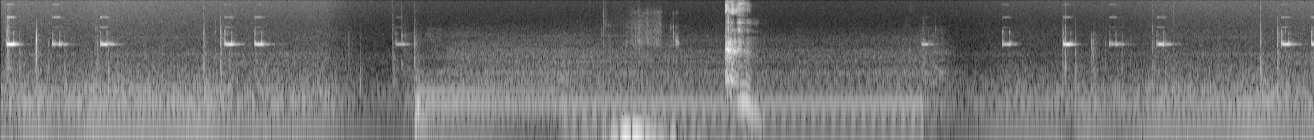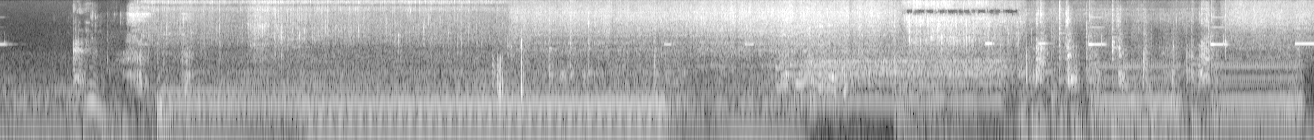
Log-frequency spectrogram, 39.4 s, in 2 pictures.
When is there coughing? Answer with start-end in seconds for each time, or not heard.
10.8-11.5, 20.8-21.4.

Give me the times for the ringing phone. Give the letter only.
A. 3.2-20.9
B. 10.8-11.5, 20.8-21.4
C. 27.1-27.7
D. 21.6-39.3
C.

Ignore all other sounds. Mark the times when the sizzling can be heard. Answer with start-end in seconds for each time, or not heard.
21.6-39.3.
